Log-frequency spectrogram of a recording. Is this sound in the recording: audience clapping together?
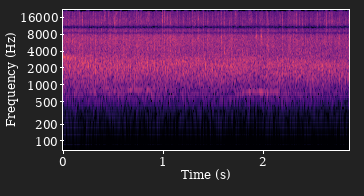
yes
